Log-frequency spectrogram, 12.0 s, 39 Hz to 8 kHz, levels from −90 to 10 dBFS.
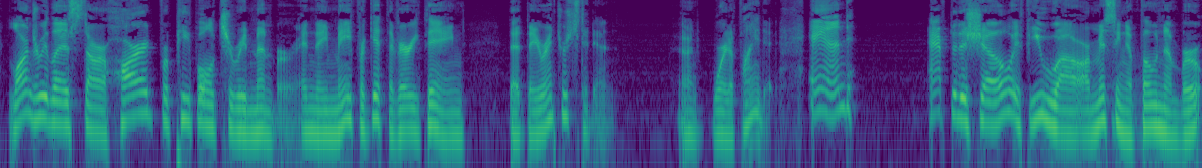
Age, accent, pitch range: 50-69, American, 115-150 Hz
